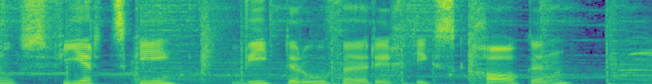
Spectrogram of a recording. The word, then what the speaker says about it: Skagen: 40, weiter rauf Richtung Skagen, was übrigens richtig ausgesprochen Skagen heisst, und nachher hier am Parkplatz in Grenen gelandet.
